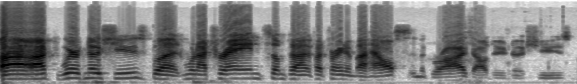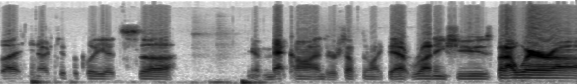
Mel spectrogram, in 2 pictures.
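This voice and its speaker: Big swings in loudness and very wide pitch swings mark this man's speech. His tone is bright and sharp, and the sound is dry and close with no echo. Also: medium pitch for a man. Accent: Southern US. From Alabama, US South. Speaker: breathwork and fitness coach. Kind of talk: podcast interview.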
